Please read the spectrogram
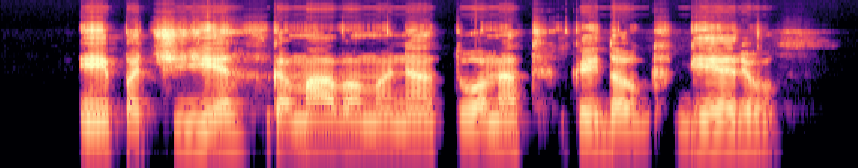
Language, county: Lithuanian, Alytus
